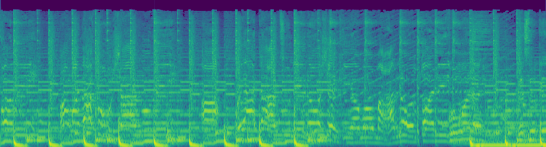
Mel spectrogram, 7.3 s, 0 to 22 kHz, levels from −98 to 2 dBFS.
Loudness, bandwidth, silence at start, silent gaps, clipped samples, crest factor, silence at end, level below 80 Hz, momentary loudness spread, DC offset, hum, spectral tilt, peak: -14 LUFS; 17 kHz; 0 s; none; under 0.1%; 14 dB; 0 s; -18 dBFS; 5 LU; under 0.1%; none; -4.5 dB/octave; 0 dBFS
